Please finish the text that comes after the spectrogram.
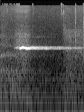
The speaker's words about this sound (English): And where you might hear one note of the bird, like, uh,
